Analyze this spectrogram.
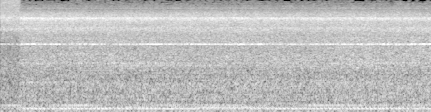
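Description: Steady low drone of running industrial machinery, with a faint steady high whine above it. It gets a little louder just after the start.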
